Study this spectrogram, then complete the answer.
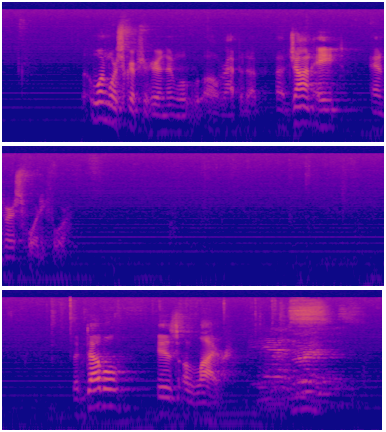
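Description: A man speaks calmly into a microphone, heard through a loudspeaker in an echoing hall.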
